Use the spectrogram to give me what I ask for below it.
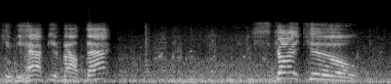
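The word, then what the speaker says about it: Schuylkill: be happy about that sky kill s-c-h-u-y-l style don't ask me why it's spelled that way but it is so this is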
